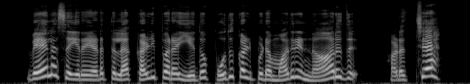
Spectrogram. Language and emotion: Tamil, disgusted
